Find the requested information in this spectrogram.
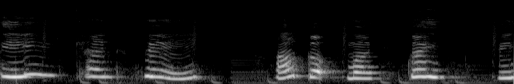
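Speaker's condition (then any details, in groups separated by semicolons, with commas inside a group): Cerebral palsy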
